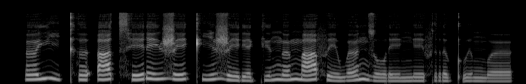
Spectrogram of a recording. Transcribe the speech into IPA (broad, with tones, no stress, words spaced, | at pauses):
œ˧˥ji˨kʰə˧˥ ʔa˧˥t͡sʰe˧˥ ɾe˧˥jʐe˧˥ kʰi˧˥ ʐe˨ ɾʲɛ˨kʲə˧˥ŋœ˧˥ ma˧˥ fe˨wœ˧˥nzo˨ ɾe˨ ŋe˨frə˨kʷʼe˨ ŋʷœ˨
